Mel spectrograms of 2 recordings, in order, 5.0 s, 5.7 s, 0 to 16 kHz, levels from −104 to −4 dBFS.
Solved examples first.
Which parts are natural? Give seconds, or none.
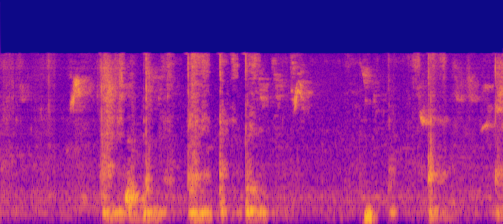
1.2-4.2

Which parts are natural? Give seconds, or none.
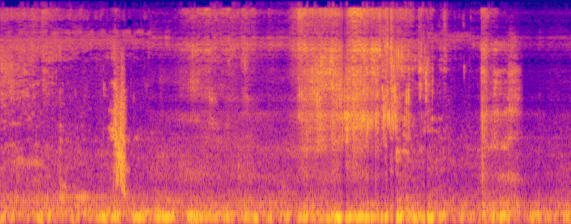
0.0-1.5; 3.8-4.7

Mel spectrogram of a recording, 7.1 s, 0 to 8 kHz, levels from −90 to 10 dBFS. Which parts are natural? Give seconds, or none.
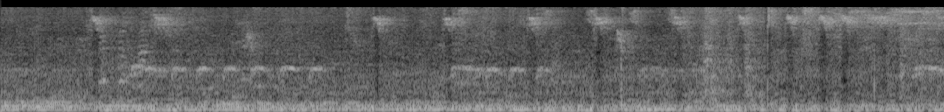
none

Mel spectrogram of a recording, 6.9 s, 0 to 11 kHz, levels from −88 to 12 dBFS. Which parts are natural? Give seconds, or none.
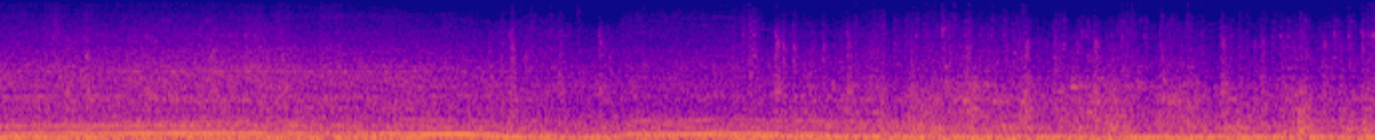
0.0-6.9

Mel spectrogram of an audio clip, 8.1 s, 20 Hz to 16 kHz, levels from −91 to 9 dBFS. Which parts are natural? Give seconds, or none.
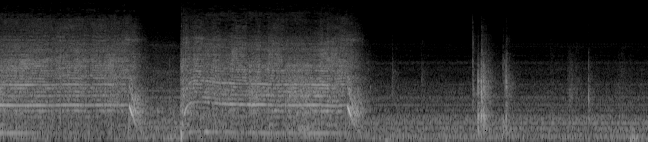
0.0-1.3; 5.0-8.1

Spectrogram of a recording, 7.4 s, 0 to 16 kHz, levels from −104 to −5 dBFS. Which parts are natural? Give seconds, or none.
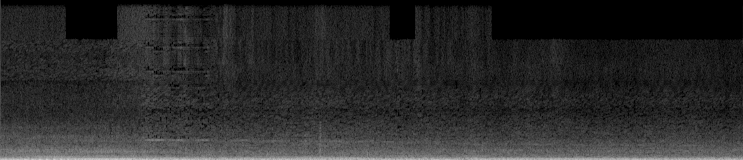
1.1-6.5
